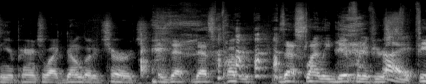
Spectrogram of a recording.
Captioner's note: laughs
